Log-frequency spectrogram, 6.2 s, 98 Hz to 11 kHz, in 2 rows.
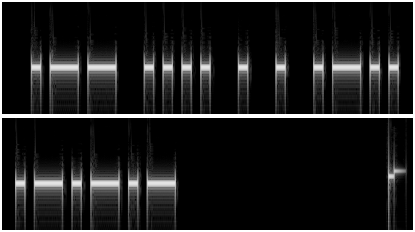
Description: Morse code, heard as a keyed tone, about 17 wpm, 700 Hz. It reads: WHEEL.
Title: Sentences from Top 1000 Words - Review Part 3 - 17wpm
